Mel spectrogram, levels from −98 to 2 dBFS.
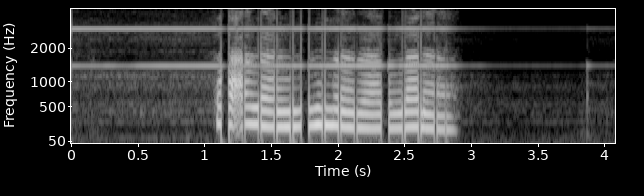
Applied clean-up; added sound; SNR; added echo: neural mask model RNNoise.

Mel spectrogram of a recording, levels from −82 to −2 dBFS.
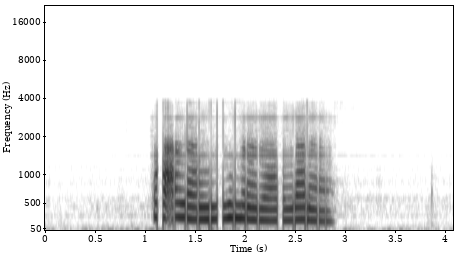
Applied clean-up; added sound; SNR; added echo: neural separator model SepFormer DNS4.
